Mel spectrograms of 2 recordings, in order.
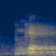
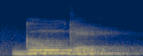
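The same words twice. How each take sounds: First: It is said fast and unclearly. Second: It is said slowly and clearly.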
